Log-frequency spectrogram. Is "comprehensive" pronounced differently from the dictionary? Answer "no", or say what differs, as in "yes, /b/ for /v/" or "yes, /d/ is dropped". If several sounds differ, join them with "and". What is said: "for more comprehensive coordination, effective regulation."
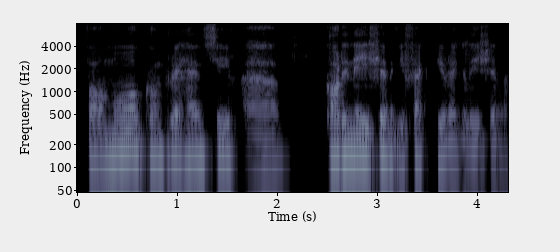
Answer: no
